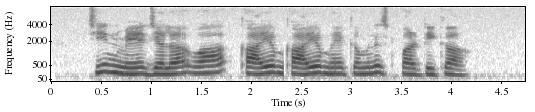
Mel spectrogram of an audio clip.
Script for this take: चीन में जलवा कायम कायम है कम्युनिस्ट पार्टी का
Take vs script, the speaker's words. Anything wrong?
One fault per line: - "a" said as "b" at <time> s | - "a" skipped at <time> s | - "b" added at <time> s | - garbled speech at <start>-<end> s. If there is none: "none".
none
